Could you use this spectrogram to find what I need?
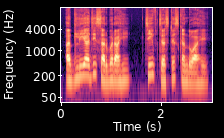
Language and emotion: Sindhi, neutral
